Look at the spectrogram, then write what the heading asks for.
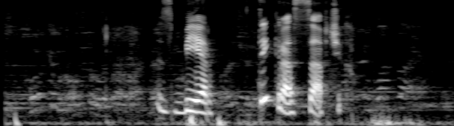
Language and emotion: Russian, positive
